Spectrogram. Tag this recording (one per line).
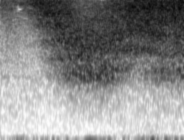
interface
mechanical
robotic
droid
robotics
automation
game
machine
space
bionic
cyborg
android
computer
intelligent
robot
alien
